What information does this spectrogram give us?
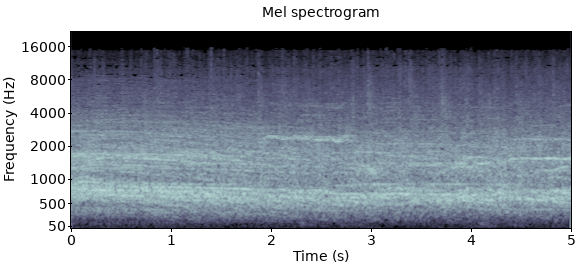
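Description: A rowdy live audience cheers and applauds at a TradFest traditional music show in the Conference Centre in Dublin, with dense, continuous clapping and crowd noise at a steady level.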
